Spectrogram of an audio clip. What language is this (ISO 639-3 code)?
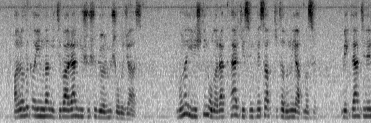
tur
